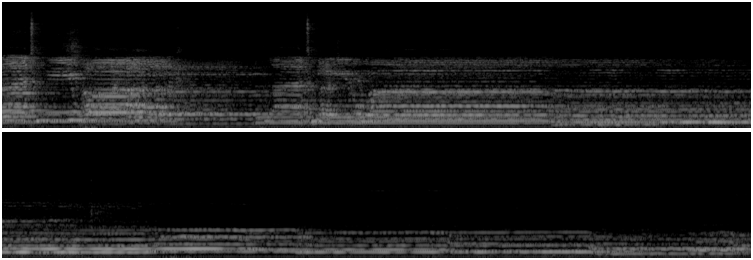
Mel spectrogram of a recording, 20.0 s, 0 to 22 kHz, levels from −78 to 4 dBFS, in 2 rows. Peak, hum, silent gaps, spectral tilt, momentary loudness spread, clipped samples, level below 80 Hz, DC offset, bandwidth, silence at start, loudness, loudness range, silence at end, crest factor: -22 dBFS; none; none; -6 dB/octave; 10 LU; under 0.1%; -68 dBFS; under 0.1%; 14 kHz; 0 s; -39 LUFS; 7 LU; 0 s; 18 dB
